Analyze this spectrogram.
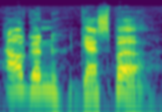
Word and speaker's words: Eugene Gasperi: So it's pronounced Augen Gasper. Augen of Gasper, yeah.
